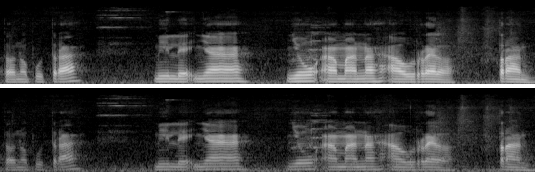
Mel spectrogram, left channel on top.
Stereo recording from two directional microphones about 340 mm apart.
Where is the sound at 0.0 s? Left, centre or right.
Centre.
